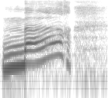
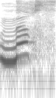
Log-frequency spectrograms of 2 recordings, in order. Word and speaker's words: mœurs: La règle officielle est de ne pas prononcer le S final, même si mœurs est un nom féminin, pluriel, invariable. On doit dire meurt.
